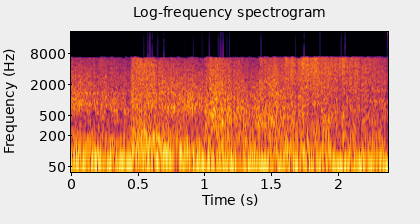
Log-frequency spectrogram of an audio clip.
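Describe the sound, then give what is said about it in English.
Missile warheads detonate in one continuous, very loud, deep roaring blast that rumbles without distinct separate bangs for the whole stretch. “Set ablaze, the warheads of the missiles began to detonate.”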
